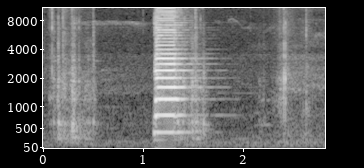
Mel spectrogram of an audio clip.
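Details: 2010 Ford Transit Mk7 LWB camper on pressing lock: lock clunks and a single short horn beep, van refusing to lock because it sees a rear door open; broken wiring in the rear door hinge loom, repaired by soldering.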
